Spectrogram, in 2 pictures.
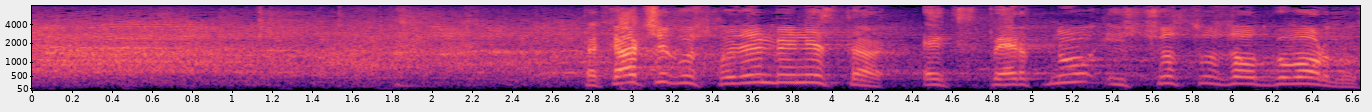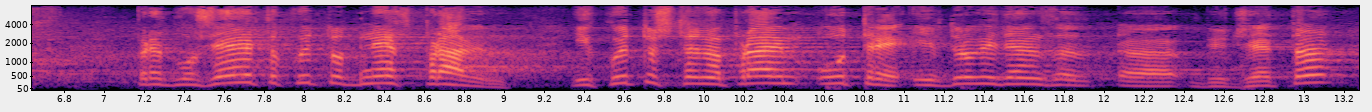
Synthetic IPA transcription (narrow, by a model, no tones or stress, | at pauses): t̪ɐkat͡ʃɛɡospod̪inminist̪əɾ | ɛkspɛɾt̪noʔist͡ʃust̪vozɐod̪ɡovɔɾno̰st̪ | pɾɛd̪lˠoʒɛniət̪əkoit̪od̪nɛspɾavim | ikoit̪oʃt̪ɛnɐpɾavimut̪ɾɛʔivd̪ɾuɡid̪ɛnzɐbjud͡ʒɛt̪ə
